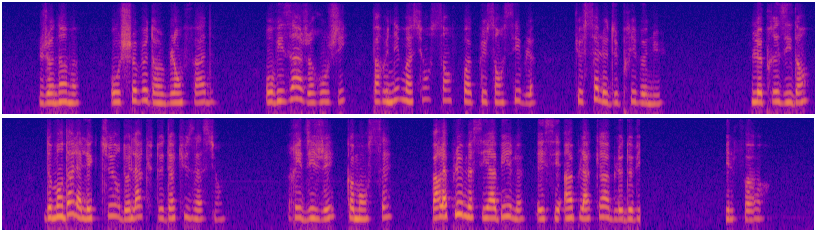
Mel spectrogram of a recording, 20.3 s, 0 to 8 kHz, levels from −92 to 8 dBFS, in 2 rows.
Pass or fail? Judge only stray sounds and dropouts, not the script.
pass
